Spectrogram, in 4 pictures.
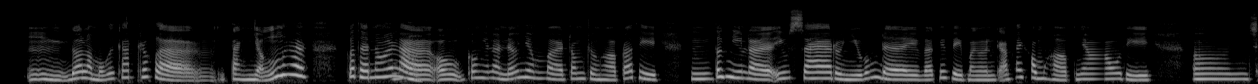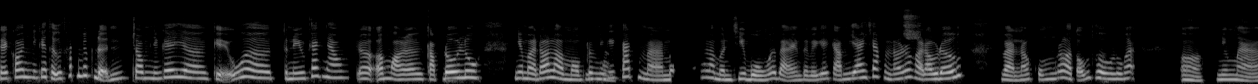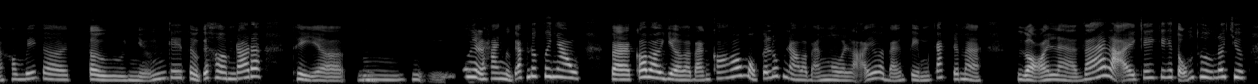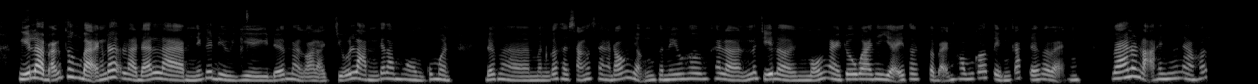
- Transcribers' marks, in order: tapping; other background noise
- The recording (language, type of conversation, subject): Vietnamese, advice, Khi nào tôi nên bắt đầu hẹn hò lại sau khi chia tay hoặc ly hôn?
